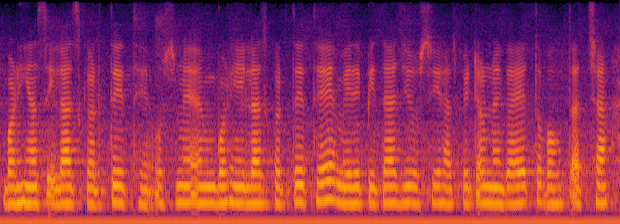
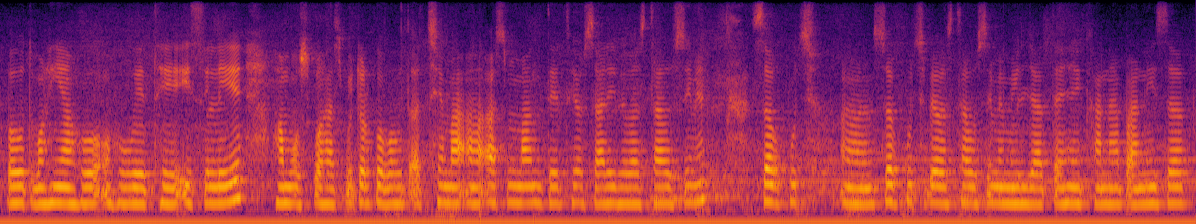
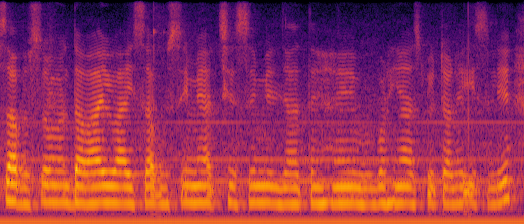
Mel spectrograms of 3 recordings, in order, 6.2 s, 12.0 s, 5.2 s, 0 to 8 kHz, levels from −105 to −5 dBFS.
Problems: constant background noise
